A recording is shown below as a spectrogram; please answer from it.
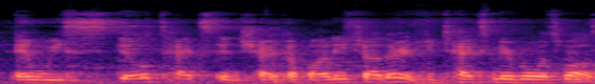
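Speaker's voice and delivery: normal talking voice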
